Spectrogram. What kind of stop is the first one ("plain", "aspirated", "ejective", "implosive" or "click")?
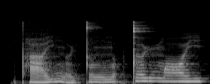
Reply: aspirated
